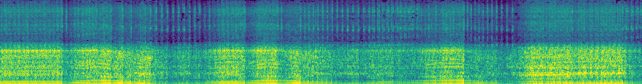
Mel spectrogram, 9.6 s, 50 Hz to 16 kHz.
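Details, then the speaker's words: Kia 2.0 CRDi Bosch common-rail diesel idling during injector unplug test: steady regular knock about four a second, varying with small rev changes, unaffected by any injector; heard more on right side, cause not yet found. "coś stuka ale nie wiemy co stuka gdzieś tutaj kurczę bardziej w obrębie tutaj tej prawej strony słychać"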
